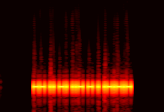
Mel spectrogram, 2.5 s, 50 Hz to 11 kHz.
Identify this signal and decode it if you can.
Morse code, heard as a keyed tone, about 53 wpm, 700 Hz. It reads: MINUTE.
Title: 3x Word-Spacing - Sentences from Top 500 Words - 50wpm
